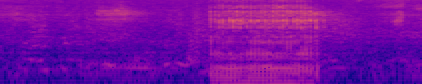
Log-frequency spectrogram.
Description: Olds English Bulldogge enjoying her afternoon nap... snoring.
